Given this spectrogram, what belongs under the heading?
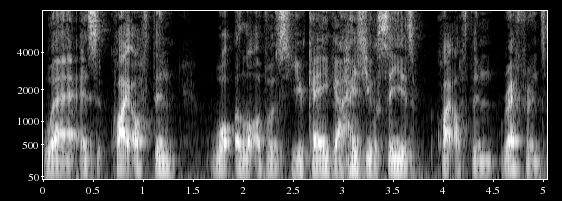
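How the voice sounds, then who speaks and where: A medium-pitched man with a British accent, flat and monotone, at a fairly quick pace. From UK. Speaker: investing YouTuber. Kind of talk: interview.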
